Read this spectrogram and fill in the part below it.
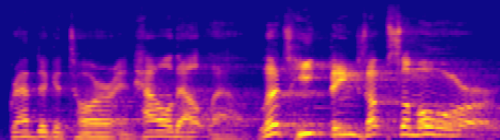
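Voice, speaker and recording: A man giving a dramatic reading of a horror poem as narrator, in a theatrical, deliberate, rhyming delivery. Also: lowish voice, fairly bright tone. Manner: theatrical, deliberate, measured in rhyme. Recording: echoey reverberant hall effect, faint music. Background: faint music.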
